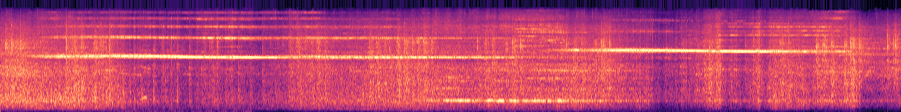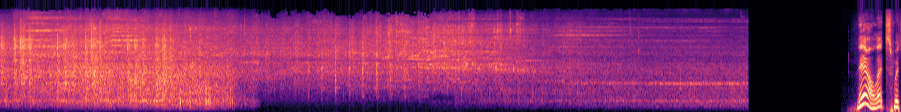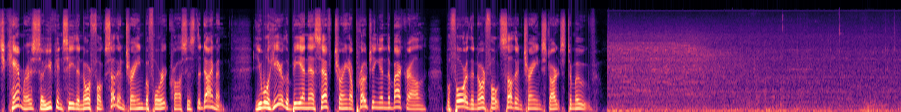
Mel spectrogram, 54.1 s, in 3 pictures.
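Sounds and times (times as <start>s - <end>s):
wheels clacking over rail joints: 0.0s - 10.6s, 15.2s - 23.0s
high wheel squeals: 0.0s - 23.5s, 24.6s - 33.0s
freight train rolling: 0.0s - 33.0s, 48.2s - 54.0s.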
